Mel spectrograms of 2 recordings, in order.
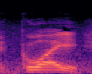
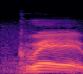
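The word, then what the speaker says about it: Khwae: fact about this River it's not really pronounced the river Kauai it's pronounced the river gray with the air sound as in square foreign that you're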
